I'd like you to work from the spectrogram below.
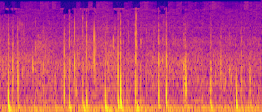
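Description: Rain patters steadily on wet ground at a disc golf course during a long downpour at a tournament, a dense, close spatter of drops with no voices.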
